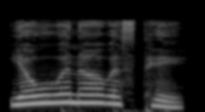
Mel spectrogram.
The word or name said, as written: ಯೌವನಾವಸ್ಥೆ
